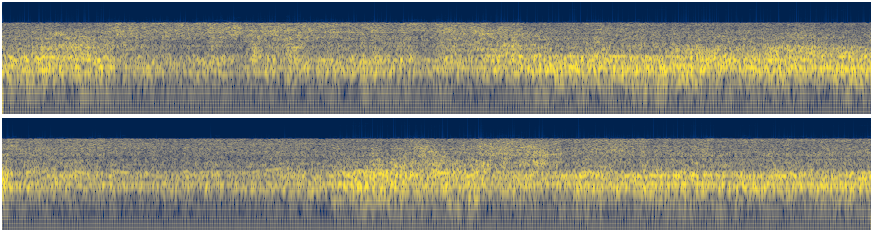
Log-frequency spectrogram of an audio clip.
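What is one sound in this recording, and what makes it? A pet dryer blows air with a loud, steady roar.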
